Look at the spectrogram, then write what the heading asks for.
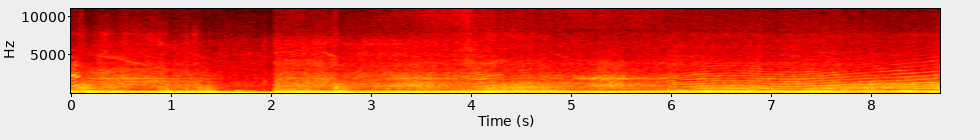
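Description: Supercharged V8 on a chassis dyno, revving up and down and then from about six seconds in pulling steadily up through the revs under load, a whine climbing in pitch with it.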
